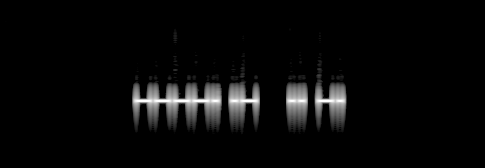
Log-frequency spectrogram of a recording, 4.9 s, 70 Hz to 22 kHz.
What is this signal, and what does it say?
Morse code, heard as a keyed tone, about 25 wpm, 700 Hz. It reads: 9A IN
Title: Field Day Exchanges Encore - 25wpm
